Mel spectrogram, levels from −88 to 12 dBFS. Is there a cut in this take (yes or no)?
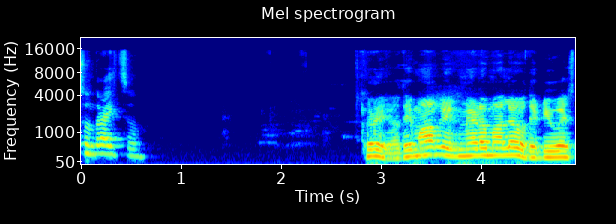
no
